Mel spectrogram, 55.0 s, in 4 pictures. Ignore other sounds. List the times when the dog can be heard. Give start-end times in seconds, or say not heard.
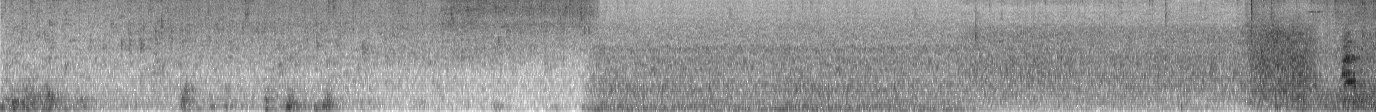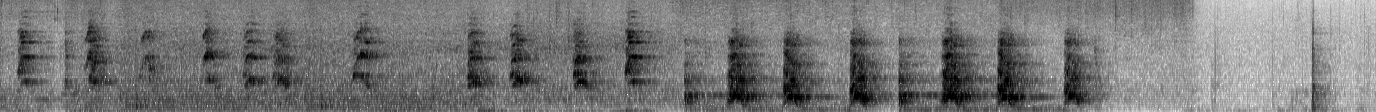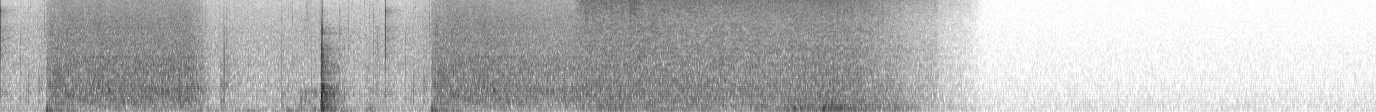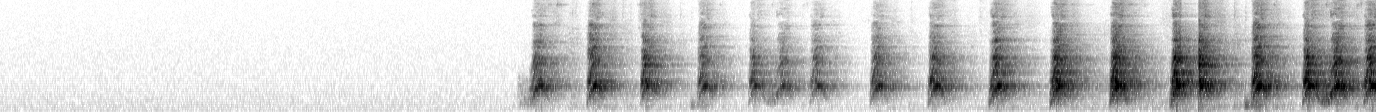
13.4-17.8, 18.4-24.6, 46.6-55.0.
